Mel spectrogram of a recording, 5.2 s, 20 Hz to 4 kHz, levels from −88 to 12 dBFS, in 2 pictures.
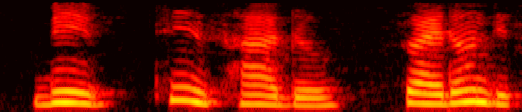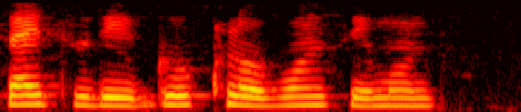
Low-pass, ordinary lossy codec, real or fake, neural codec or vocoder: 3.6 kHz; none; real; none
